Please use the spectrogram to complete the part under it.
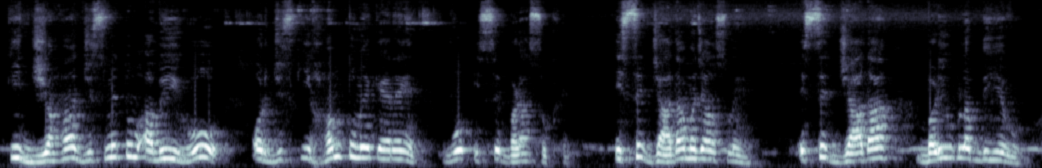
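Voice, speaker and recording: A man's voice: high voice, warm tone, roomy sound. A man giving a devotional teaching discourse on scripture, earnest and posing rhetorical questions to his listeners.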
